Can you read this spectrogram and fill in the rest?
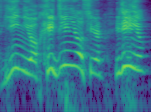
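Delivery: high, loud, sing-song greeting; a stretched, cartoonish welcome call; excited shout-out. Real, not acted. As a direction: hail a friend across the room. Greeting a viewer by name.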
